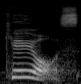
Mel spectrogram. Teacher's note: the syllable which is there in the start is actually stretched a bit so you pronounce it as chaos it's not pronounced as chaos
